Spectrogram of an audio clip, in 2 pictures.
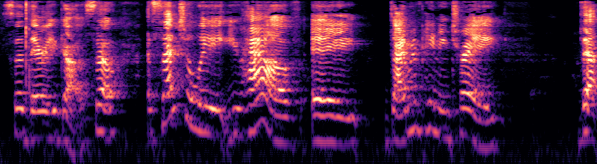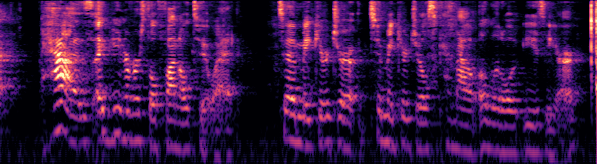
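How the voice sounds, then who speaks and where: Speaking a little slowly in a mid-range voice, a craft product reviewer chats casually through a demo at an indoor table. The room sounds spacious and the microphone is far off, picking up faint noise along with the clicks and rattles of the small pieces she handles.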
